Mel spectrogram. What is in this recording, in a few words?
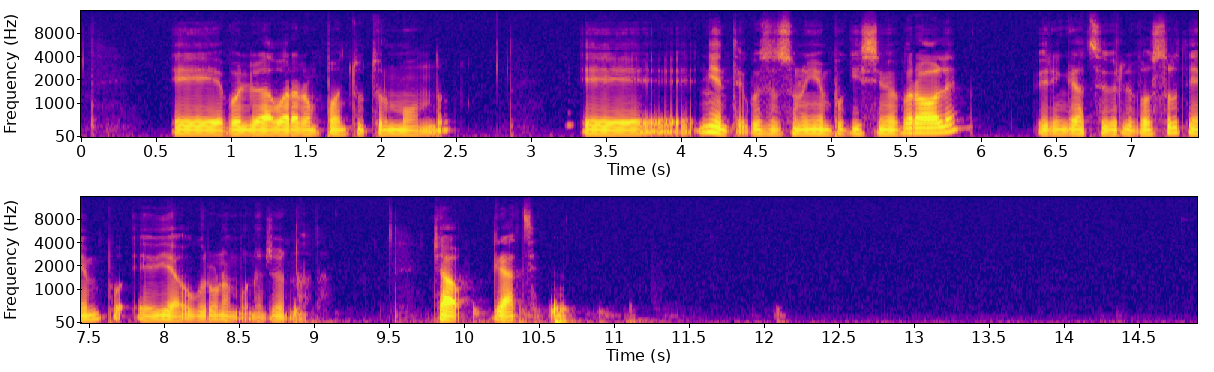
ITALIAN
